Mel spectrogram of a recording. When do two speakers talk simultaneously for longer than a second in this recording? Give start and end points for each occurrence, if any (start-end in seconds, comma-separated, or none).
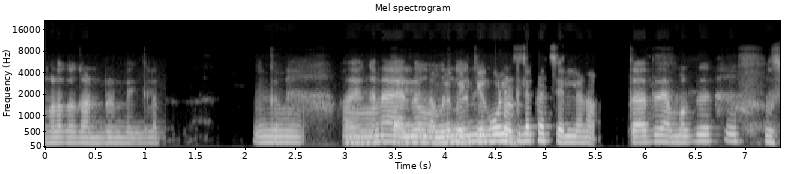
3.0-4.7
